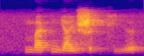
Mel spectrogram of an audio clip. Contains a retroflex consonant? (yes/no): yes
